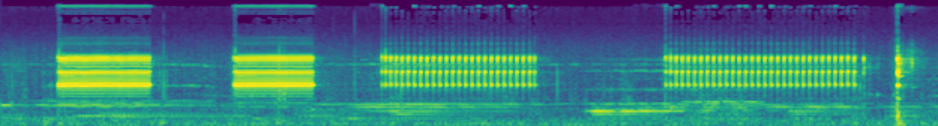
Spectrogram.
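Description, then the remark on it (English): A telephone rings on a call to the Portsmouth Navy Base, in four bursts: two short, steady buzzing tones, then two longer trilling rings with a rapid rattle, over a low hum, ending in a sharp click. “Line's busy. Keep ringing.”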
